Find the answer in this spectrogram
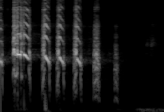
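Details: A loud male grey francolin gives a short run of about seven harsh, metallic notes that grow quieter and more spaced toward the end before falling silent.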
